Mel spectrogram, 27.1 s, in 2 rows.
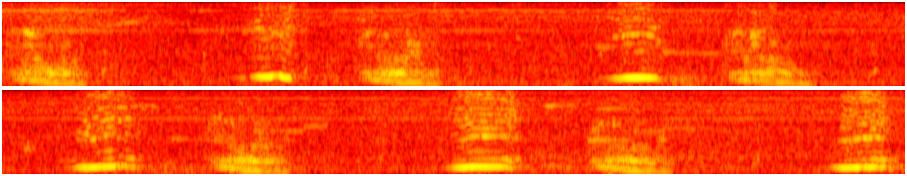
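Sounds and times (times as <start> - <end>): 
humpback whale song moans and grunts: 0.0 - 2.1, 3.0 - 7.5, 8.9 - 12.4, 14.5 - 18.6, 20.2 - 24.2, 25.9 - 27.0.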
